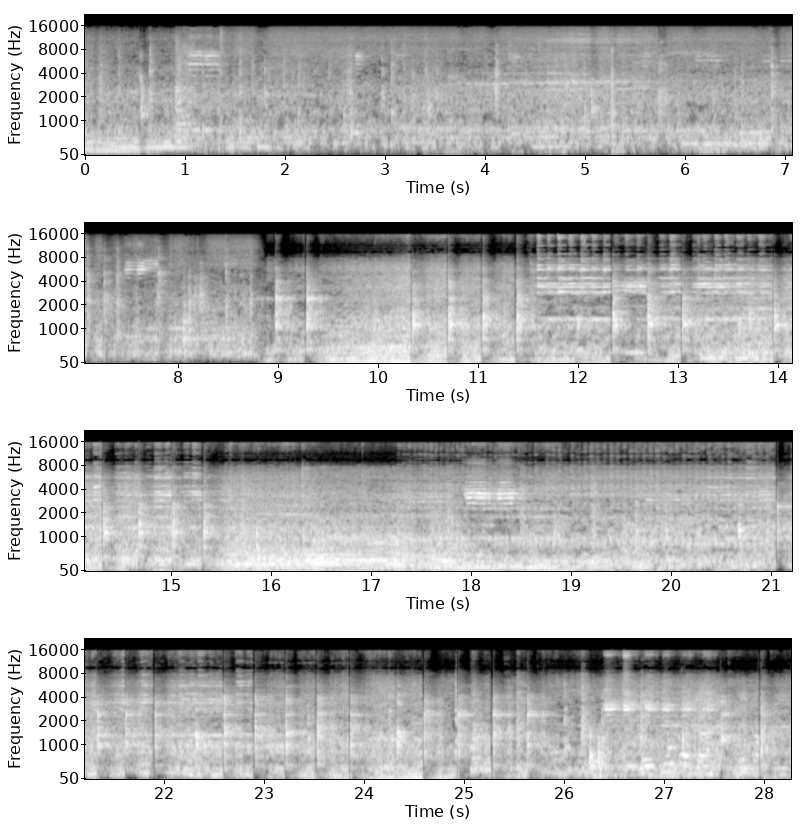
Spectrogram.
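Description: Repeated knocks of a mallet driving a carving chisel into wood, with music in the background. About nine seconds in the sound changes, a low hum joins, and the knocks come thicker.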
